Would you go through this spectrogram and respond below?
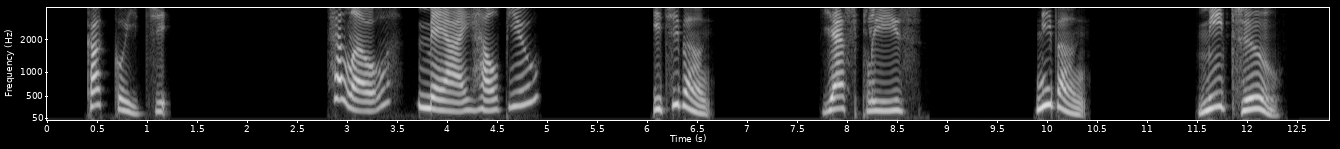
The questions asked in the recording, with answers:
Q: Hello, may I help you?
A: 答えは、1番の Yes, please.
